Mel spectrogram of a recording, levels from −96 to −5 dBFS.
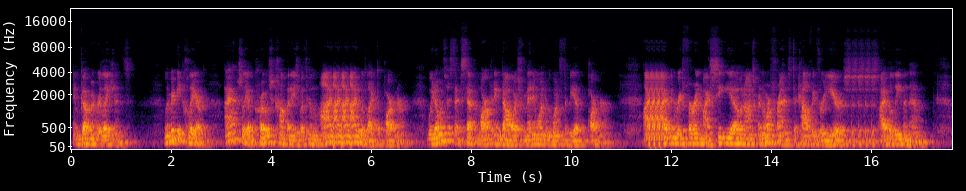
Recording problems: off-mic speech; far
muffled; very; fading above 3.5 kHz
room echo; slight; dies away in 0.5 s
audio stuttering; at 5 s, at 11 s and at 15 s

